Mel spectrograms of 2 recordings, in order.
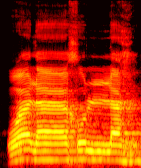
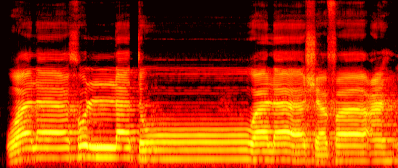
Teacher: Walanya dibaca dua harakat. Kata khullatun kita baca khullah ini menjadi huruf ha karena berhenti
